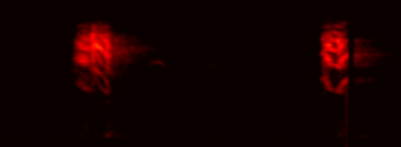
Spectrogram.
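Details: Calls of a female papa-capim, used to warm up males and set them singing: a rasping high chirp trailing off, then a second sharper chirp about one and a half seconds later, in a silent setting.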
